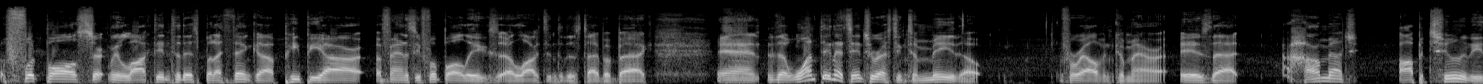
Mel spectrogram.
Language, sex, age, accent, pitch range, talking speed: English, male, 40-59, American, 95-120 Hz, 150 wpm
